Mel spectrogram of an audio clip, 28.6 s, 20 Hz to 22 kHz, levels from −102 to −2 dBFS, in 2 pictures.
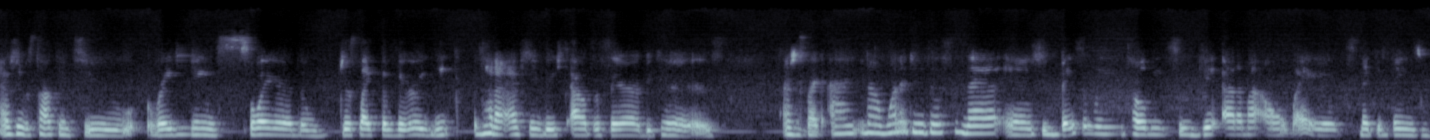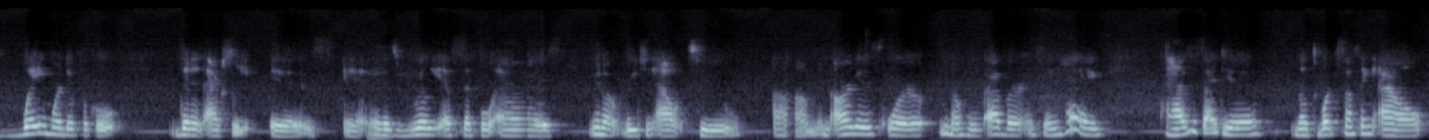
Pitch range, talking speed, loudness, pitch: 165-200 Hz, 180 wpm, -31 LUFS, 180 Hz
